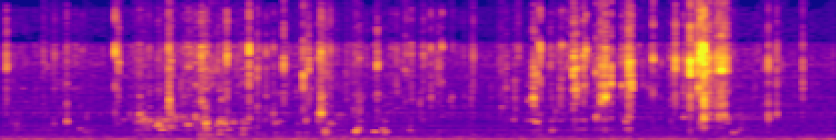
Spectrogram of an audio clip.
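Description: Blue Powerade poured from a plastic bottle into a glass full of ice cubes, the liquid trickling and splashing over the ice. Scattered small clicks and pops run through the pour, a few louder ones near the end.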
